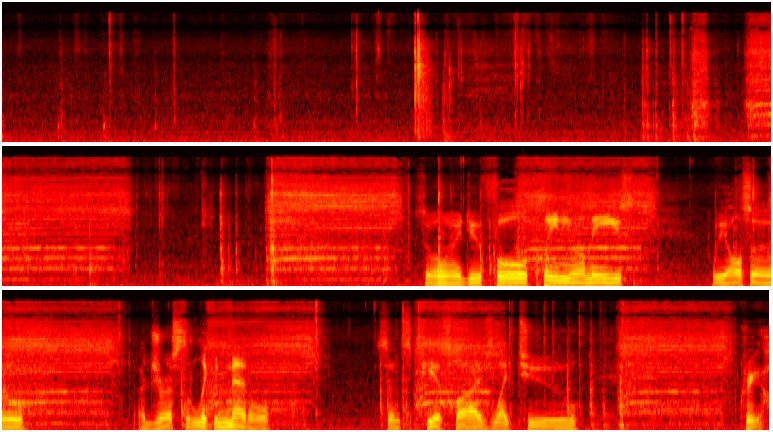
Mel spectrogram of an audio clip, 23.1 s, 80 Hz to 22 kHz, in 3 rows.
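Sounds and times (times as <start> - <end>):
electric screwdriver whine: 6.9 - 9.0, 10.3 - 11.8, 19.5 - 20.5, 21.5 - 22.8.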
